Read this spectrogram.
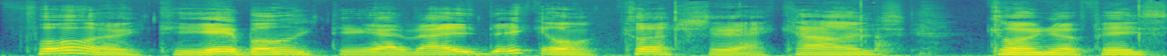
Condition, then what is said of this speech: Cerebral palsy. C'est un fauteuil roulant, je parle un peu bizarre dans mon...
